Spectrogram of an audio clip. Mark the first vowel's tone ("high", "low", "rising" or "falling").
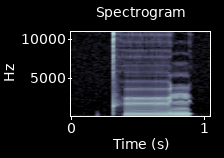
rising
